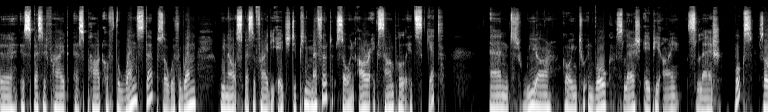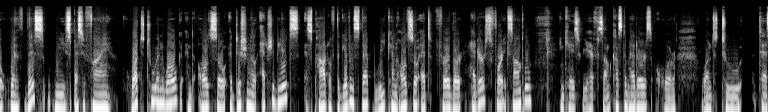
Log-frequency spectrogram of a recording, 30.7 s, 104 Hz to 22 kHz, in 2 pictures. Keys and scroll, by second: 0.4 Tab, 8.8 Return, 23.7 Tab.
